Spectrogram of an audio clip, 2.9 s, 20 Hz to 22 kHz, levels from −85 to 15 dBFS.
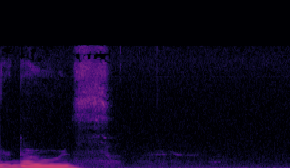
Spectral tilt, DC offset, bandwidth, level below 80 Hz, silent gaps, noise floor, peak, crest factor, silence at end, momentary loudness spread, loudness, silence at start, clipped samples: -7 dB/octave; under 0.1%; 16 kHz; -66 dBFS; none; -62 dBFS; -22 dBFS; 16 dB; 1.1 s; 13 LU; -36 LUFS; 0 s; under 0.1%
